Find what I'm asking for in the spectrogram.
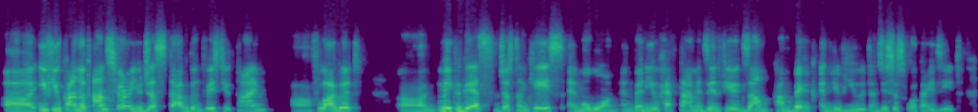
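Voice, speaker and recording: Against a quiet background, a woman with a non-native accent speaks at a fairly high pitch with fairly even intonation. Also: moderate pace. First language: not English. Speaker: certified business analyst sharing exam experience. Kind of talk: presentation to study group. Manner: hesitant, many fillers.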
